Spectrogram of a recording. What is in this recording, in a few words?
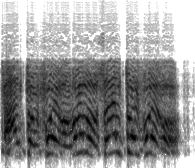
player friendly fire, mood med, speech; War Thunder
